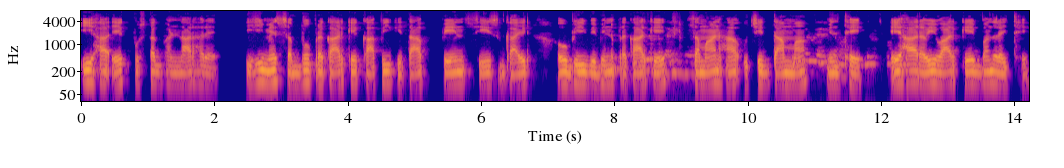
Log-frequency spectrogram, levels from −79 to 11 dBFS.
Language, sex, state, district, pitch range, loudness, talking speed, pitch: Chhattisgarhi, male, Chhattisgarh, Rajnandgaon, 95-105 Hz, -18 LUFS, 130 wpm, 100 Hz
